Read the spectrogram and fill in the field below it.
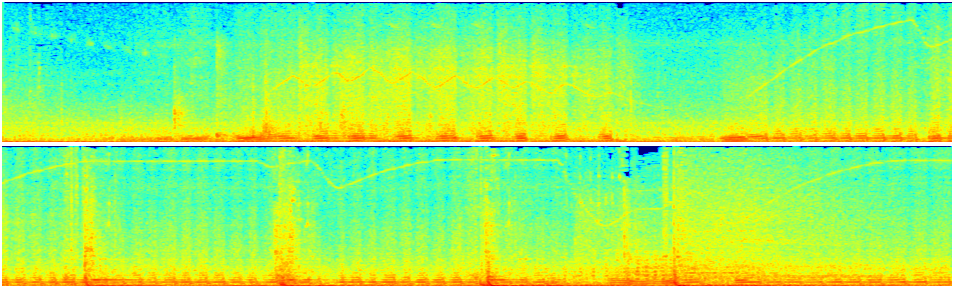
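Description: A racing car engine revs and idles loudly.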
